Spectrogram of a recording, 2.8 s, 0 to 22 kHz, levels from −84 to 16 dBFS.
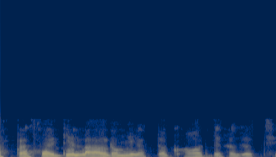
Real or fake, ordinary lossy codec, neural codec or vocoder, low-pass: fake; MP3, 48 kbps; codec, 24 kHz, 1.5 kbps, HILCodec; 5.4 kHz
